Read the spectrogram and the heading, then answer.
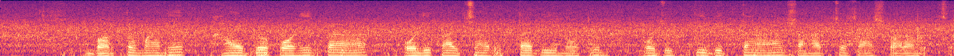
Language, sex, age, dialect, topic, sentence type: Bengali, male, 25-30, Standard Colloquial, agriculture, statement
